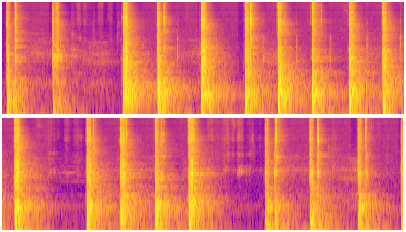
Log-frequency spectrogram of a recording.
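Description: A knife blade hacking into a fibrous plaster ceiling, roughing up the surface so adhesive will grip. The sharp knocks come about twice a second, in runs broken by short pauses about a second in, near six seconds and near eight seconds.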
